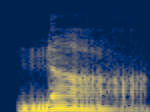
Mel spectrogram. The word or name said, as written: gnawable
